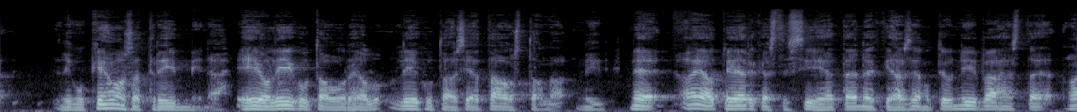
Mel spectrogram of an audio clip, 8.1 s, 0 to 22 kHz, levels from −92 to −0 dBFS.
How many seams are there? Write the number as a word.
three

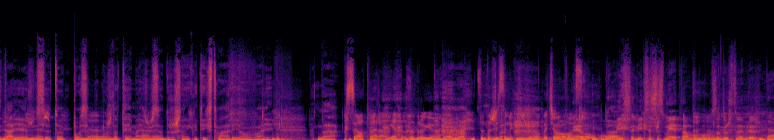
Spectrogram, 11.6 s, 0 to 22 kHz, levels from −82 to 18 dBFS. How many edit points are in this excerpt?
three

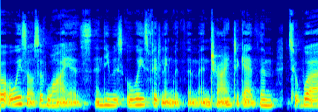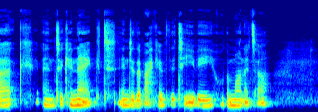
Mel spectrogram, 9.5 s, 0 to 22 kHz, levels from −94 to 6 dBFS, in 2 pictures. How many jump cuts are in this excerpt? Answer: one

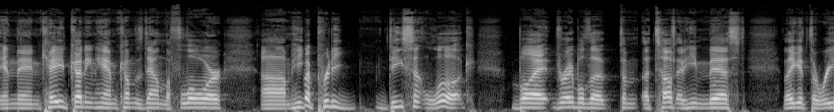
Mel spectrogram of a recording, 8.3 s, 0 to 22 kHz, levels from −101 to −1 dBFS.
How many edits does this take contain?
four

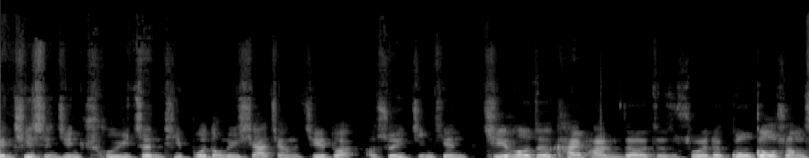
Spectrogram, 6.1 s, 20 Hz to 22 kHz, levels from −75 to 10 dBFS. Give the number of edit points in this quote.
one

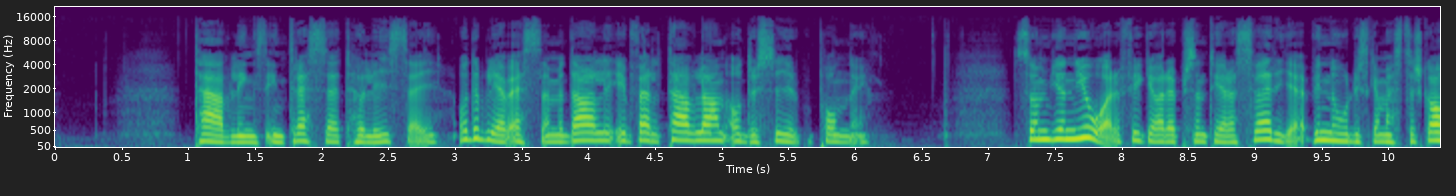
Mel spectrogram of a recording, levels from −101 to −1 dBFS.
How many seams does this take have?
one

